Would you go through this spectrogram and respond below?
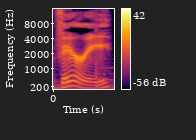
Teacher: your bottom lip touches your upper teeth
